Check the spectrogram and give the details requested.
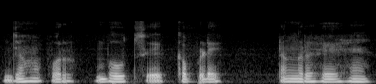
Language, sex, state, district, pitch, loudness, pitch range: Hindi, male, Uttar Pradesh, Saharanpur, 130 Hz, -19 LUFS, 125-145 Hz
